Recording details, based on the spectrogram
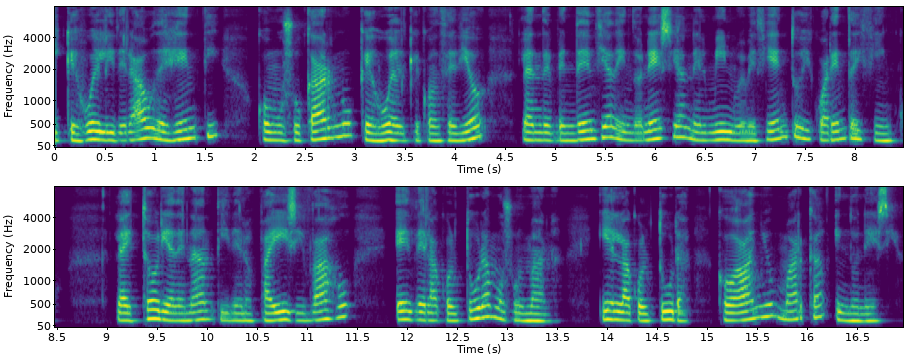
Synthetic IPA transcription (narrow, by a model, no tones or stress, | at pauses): ike̞hwe̞liðe̞ɾawðe̞ɦẽ̞nt̪i | ko̞musukaɾnuke̞ɦwe̞lke̞ko̞n̟θe̞ðjo̞ | laind̪e̞pe̞nd̪ẽ̞n̟θjaðeind̪o̞ne̞sjane̞lmilnwe̞β̞e̞θje̞nt̪osikwaɾe̞nt̪aiθiŋku̥ | laiht̪o̞ɾjaðe̞nãnt̪iðe̞lo̞hpaisizβaxoh | e̞zðe̞lakult̪uɾamusulmãna | ie̞nlakolt̪uɾa | koaɲumaɾkaind̪o̞ne̞sja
